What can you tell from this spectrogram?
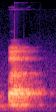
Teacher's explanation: Kalau huruf ba itu sifatnya jaher. Jaher itu artinya udara tertahan.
